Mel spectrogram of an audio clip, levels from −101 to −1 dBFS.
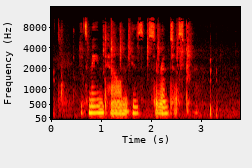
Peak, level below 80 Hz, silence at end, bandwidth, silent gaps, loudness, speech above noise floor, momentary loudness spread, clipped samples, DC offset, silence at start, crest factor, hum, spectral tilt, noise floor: -20 dBFS; -72 dBFS; 0.6 s; 11 kHz; none; -38 LUFS; 27 dB; 20 LU; under 0.1%; under 0.1%; 0.2 s; 20 dB; none; -4.5 dB/octave; -63 dBFS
